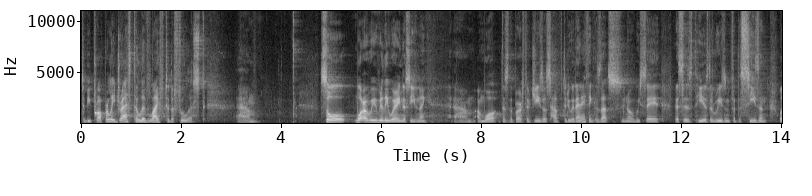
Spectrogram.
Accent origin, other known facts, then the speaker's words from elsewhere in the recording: Scotland, United Kingdom; it's freezing cold here. I'm from Scotland, and we wear these clothes all the time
